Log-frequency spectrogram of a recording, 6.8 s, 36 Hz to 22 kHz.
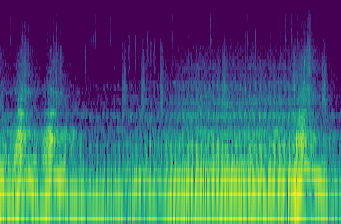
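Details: Kawasaki ZXR 750 after full wiring harness and CDI replacement, carburetor rejetted: engine revs up and down with clattery uneven knock over the exhaust; knocking noise, cause unknown.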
